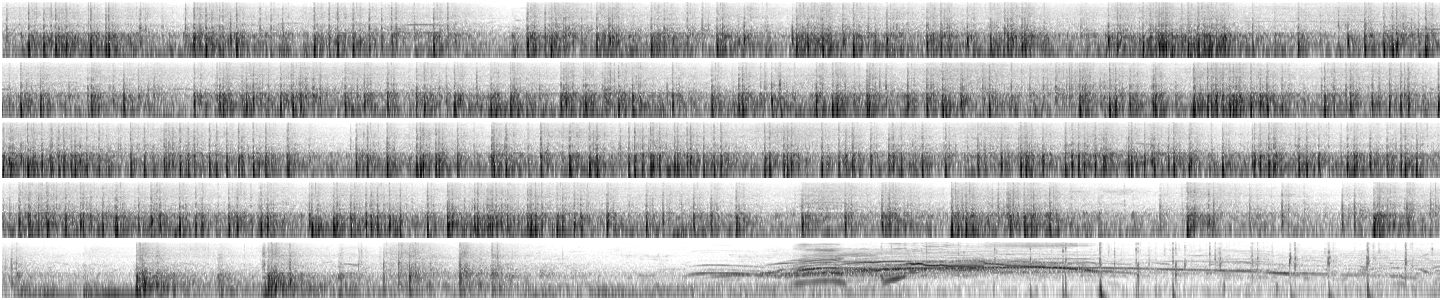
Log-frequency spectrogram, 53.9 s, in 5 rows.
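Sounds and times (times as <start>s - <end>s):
fireworks bangs and crackles: 0.0s - 53.9s.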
